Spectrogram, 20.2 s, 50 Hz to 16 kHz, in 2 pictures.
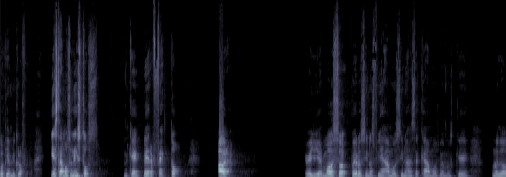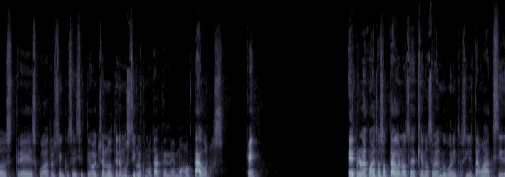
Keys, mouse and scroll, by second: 3.8 middle click, 6.4 middle click, 7.6-8.2 scroll up 2, 8.3 middle click, 15.8 middle click, 17.2 scroll down 1, 18.2 middle click, 19.4 scroll down 2.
